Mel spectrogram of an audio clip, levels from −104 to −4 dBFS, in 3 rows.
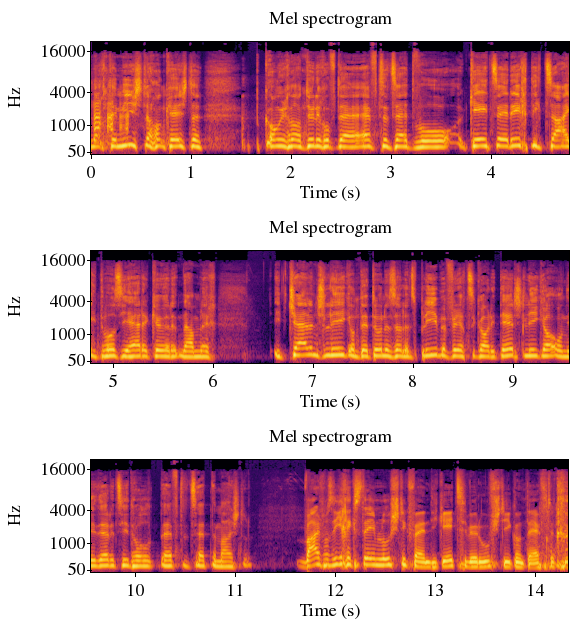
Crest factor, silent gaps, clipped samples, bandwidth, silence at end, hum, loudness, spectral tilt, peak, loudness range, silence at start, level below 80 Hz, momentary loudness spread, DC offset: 16 dB; none; under 0.1%; over 20 kHz; 0 s; none; -16 LUFS; -4 dB/octave; 0 dBFS; 2 LU; 0 s; -60 dBFS; 5 LU; under 0.1%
